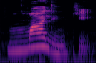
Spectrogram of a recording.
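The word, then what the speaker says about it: маленький: the words after me malinki the stress falls on the first syllable means he is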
